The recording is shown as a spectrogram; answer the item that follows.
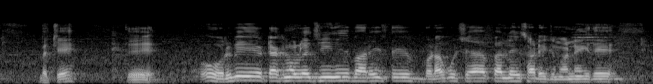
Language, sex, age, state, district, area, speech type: Dogri, male, 45-60, Jammu and Kashmir, Jammu, urban, spontaneous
